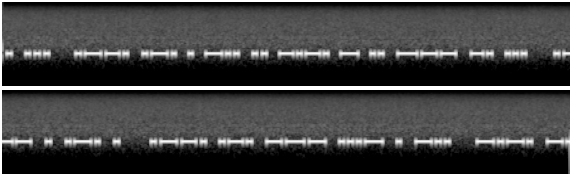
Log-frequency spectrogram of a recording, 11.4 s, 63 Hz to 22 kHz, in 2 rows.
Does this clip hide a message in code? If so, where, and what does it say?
Yes: Morse code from 0.0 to 11.4 s, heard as a keyed tone, hand-sent with a straight key, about 28 wpm, 610 Hz. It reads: … PREDICTIONS WERE PROVED …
